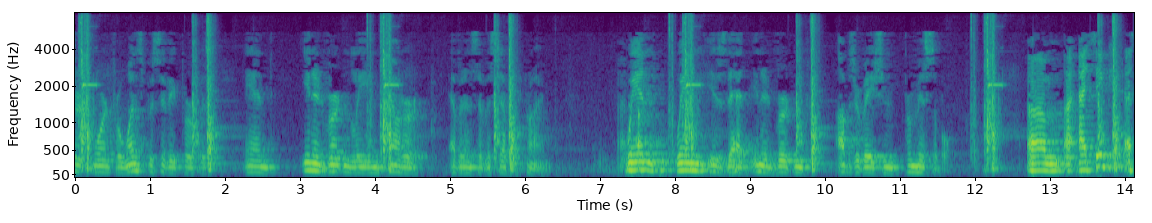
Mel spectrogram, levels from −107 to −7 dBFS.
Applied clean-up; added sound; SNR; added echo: none; Microwave oven; 7 dB; none.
